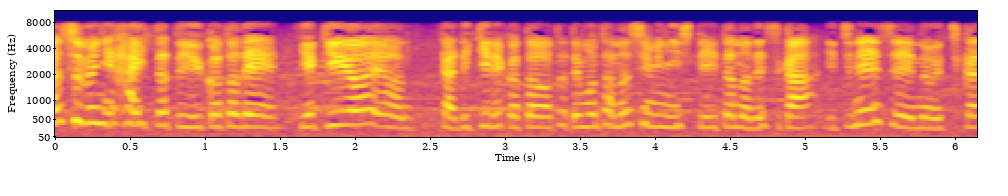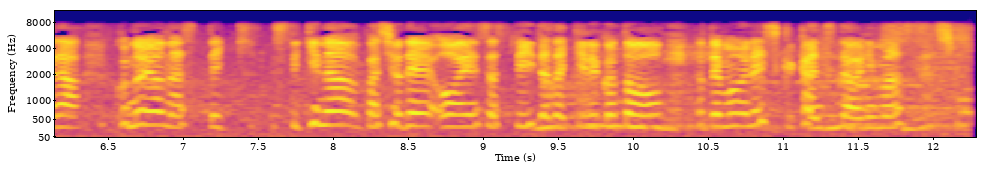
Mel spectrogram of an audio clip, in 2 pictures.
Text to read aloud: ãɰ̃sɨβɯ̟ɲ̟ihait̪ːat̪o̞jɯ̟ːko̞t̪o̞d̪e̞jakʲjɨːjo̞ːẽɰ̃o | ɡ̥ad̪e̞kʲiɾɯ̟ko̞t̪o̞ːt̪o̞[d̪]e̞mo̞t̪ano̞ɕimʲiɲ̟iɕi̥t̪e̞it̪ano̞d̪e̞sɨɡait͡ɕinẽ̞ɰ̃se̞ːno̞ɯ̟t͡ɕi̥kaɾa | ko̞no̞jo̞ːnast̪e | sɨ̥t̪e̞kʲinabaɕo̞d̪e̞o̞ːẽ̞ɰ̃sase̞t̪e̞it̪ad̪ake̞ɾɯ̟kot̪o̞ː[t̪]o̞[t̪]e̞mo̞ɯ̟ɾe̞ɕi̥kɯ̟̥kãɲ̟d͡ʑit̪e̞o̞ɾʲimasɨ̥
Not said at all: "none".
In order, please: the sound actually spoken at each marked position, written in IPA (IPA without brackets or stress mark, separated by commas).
t̪, t̪, t̪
